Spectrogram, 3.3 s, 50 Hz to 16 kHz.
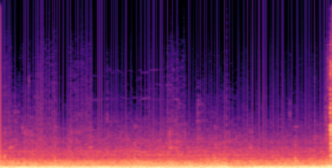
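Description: A steady, loud low-frequency rumble fills the interior of a moving car on a cold day of minus 22 degrees outside, an unbroken engine and road drone with no voices and no distinct events.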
